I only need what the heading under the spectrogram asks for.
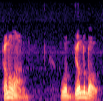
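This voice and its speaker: A man voicing a kindly, reassuring magic dragon in a bedtime story, gentle and coaxing. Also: fairly low pitch, big pitch swings, moderate pace, husky, narrow, tinny audio, heavily acted. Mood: urging.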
